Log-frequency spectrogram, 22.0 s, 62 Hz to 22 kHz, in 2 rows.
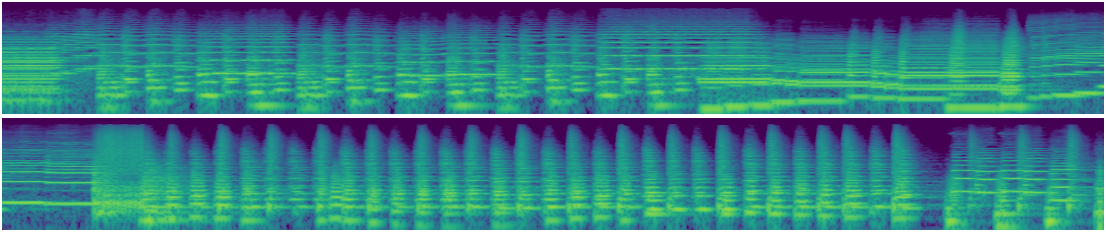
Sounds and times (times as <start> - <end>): Music: 0.0 - 22.0.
